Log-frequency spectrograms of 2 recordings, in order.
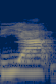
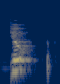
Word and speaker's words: Diop: Some might pronounce him Diop, but it's not. Joop.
